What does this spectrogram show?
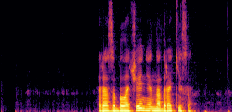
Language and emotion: Russian, neutral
